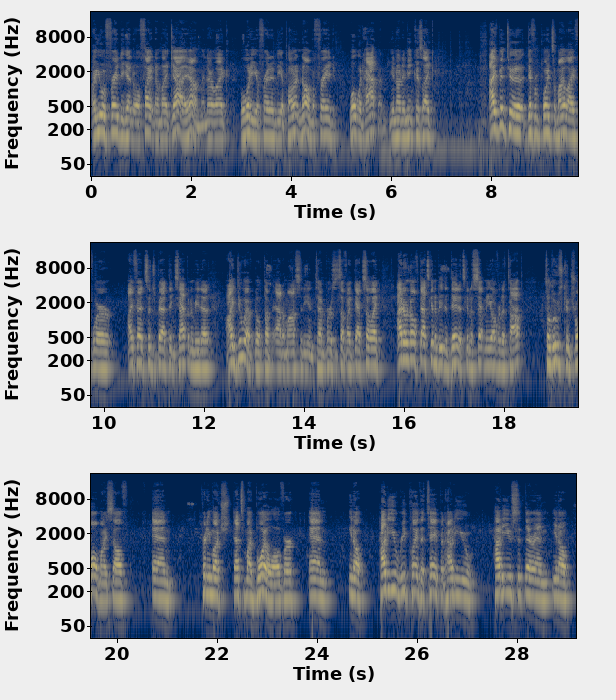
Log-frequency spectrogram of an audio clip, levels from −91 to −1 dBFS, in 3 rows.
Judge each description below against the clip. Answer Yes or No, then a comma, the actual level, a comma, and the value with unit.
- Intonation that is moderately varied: Yes, average, 3.6 semitones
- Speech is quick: Yes, fast, 250 wpm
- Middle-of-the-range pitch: Yes, medium, 155 Hz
